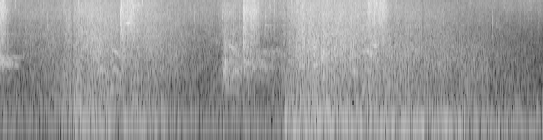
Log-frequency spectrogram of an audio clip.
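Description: Fire roars out in a burst of flame.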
